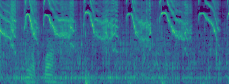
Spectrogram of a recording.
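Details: Baby otter at bath time uttering loud, piercing squeals, each sweeping up then down, repeated roughly every half second to second in an insistent series.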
